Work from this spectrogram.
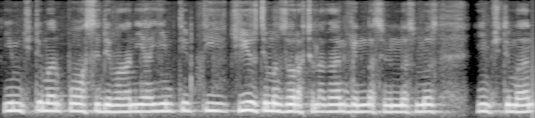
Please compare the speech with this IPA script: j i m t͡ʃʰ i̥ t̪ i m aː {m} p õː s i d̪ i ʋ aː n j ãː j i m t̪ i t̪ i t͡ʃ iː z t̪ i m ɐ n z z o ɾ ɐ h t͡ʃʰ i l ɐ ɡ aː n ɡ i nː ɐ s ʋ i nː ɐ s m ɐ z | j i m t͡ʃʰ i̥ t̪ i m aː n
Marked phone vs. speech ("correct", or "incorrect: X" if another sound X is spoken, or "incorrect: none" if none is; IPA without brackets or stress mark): incorrect: n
